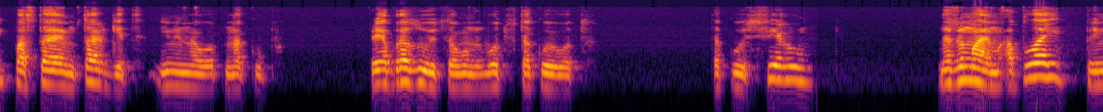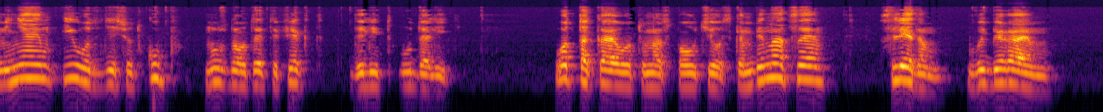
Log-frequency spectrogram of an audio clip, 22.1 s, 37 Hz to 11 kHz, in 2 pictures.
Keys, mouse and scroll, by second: 0.6 click, 3.8 shift+middle click, 5.8 scroll up 2, 6.3 scroll down 1, 9.9 click, 12.6 click, 13.5 right click, 15.8-16.3 scroll down 1, 16.3 scroll up 1, 20.8 click.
